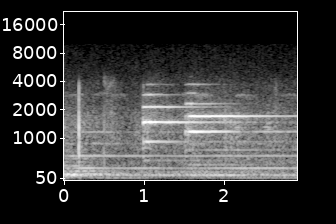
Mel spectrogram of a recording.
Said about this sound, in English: push open the heavy iron gates, hurry up the path to the front door of the villa, and I lean on the bell.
